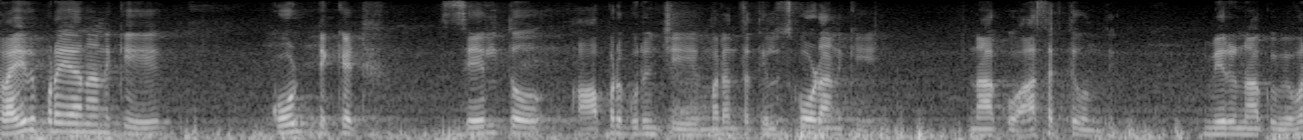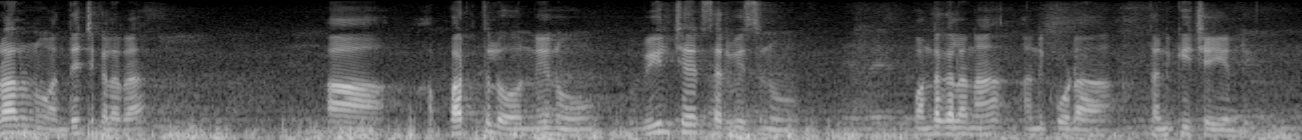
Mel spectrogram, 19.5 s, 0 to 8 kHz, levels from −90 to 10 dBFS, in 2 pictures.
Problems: background conversations at intervals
